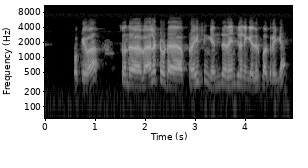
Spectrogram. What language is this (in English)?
Tamil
